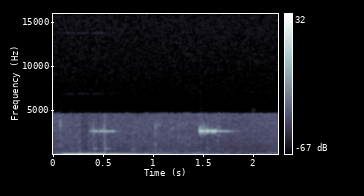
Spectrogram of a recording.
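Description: A low thump on the microphone, then two short high-pitched electronic beeps about a second apart, the second louder, as the video chat connects to a new partner.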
